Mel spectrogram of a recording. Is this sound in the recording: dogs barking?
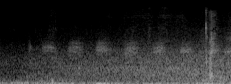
no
